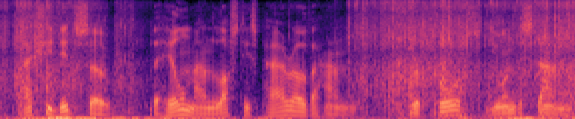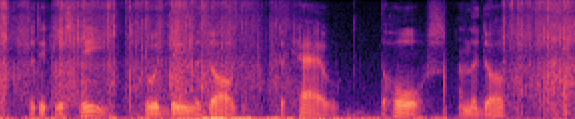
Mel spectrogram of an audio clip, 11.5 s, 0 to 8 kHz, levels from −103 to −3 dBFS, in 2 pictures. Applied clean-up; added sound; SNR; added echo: none; Crumpling, crinkling; 1 dB; none.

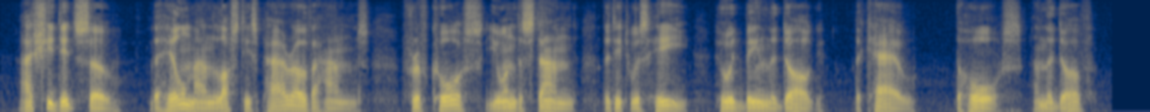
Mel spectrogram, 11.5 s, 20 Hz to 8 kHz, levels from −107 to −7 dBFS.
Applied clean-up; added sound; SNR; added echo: none; none; none; none.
